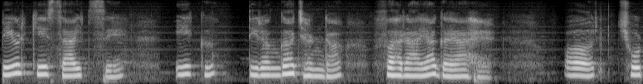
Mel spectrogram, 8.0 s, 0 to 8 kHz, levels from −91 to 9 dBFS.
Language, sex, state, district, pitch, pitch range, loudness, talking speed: Hindi, female, Uttar Pradesh, Jyotiba Phule Nagar, 220 Hz, 205-245 Hz, -16 LUFS, 95 wpm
